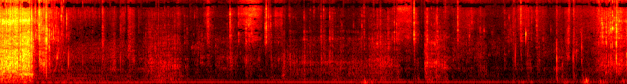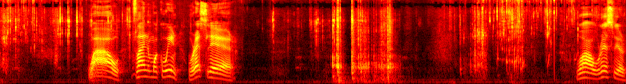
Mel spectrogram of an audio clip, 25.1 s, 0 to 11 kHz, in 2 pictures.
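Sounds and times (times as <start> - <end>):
skimmer net sloshing in pool water: 0.0 - 1.4, 11.8 - 14.0
water splashing: 0.0 - 1.6, 11.9 - 13.7.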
